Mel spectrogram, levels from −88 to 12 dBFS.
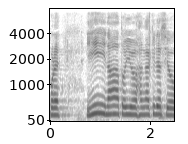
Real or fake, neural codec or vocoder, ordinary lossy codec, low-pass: real; none; none; 7.2 kHz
